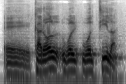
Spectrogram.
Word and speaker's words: Karol Wojtyła: E o Karol Wojtyła, esses dias eu pedi a alguém que fala polonês para me corrigir a pronúncia. Karol Wojtyła, que era o nome do Papa, ele sofreu muito na mão do comunismo na época da Polônia.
